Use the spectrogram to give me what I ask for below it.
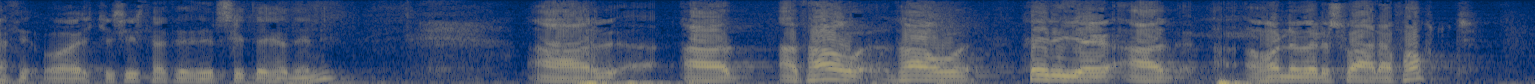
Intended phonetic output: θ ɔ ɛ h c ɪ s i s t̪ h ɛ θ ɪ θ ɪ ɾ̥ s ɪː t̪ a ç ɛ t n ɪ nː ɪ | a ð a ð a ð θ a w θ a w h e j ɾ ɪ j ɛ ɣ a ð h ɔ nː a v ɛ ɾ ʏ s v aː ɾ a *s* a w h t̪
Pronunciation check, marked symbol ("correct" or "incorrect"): incorrect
